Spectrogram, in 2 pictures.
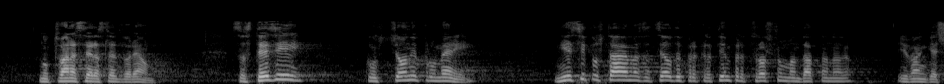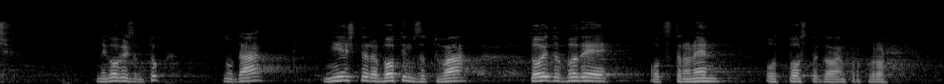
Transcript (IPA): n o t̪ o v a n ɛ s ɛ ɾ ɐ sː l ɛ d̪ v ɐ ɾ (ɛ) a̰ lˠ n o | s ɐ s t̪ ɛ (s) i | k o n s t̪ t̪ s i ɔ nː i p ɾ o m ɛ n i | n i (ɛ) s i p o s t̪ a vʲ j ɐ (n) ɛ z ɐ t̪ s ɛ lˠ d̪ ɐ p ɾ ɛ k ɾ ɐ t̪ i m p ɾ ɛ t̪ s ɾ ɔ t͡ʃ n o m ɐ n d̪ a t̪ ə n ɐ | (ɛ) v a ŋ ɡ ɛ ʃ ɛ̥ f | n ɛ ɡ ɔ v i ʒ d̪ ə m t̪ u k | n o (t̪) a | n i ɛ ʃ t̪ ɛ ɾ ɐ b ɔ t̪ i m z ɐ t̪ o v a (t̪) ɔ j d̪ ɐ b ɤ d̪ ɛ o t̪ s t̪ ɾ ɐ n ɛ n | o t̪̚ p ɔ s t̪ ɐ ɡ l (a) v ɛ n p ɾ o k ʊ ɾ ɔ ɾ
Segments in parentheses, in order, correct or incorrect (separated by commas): correct, incorrect, correct, incorrect, incorrect, incorrect, correct, correct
